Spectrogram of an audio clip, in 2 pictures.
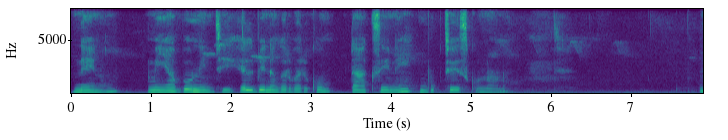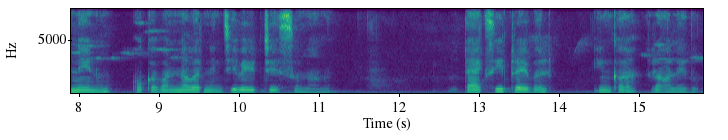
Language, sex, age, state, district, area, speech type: Telugu, female, 18-30, Telangana, Adilabad, urban, spontaneous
